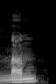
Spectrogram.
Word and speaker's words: Nantes: la isla de Nantes, se escribe, pero se pronuncia non, eh, y tienen estas máquinas en exhibición y también hacen pasacalles.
